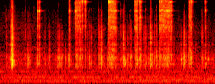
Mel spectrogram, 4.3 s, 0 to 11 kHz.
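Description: A torque wrench tightens the oil drain bolt to 40 newton meters on an E70 BMW X5 M during an oil change after an engine build, giving a close series of sharp, irregular ratchet clicks.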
